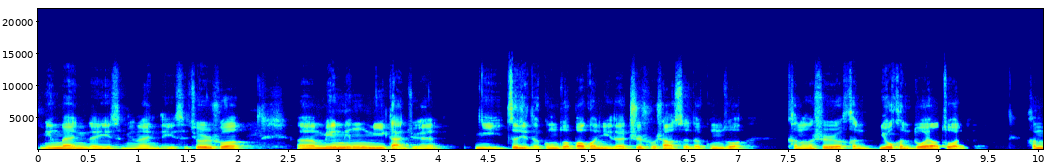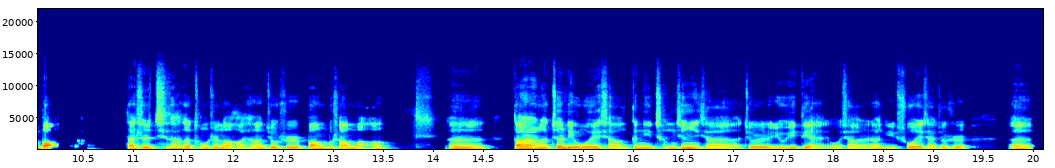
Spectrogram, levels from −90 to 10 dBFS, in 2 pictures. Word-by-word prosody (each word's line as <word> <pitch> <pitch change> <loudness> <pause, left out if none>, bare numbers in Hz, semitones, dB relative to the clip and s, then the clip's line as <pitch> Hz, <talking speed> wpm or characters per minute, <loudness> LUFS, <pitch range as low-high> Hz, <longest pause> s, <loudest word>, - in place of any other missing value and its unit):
明 105 -1 0
白 100 -3 +4
你 90 -1 -1
的 85 0 -2
意 85 +1 -2
思 85 +1 -12
明 85 +1 -8
白 90 -1 -3
你 85 - -7
的 85 - -12
意 85 - -7
思。 - - -15
就 120 -1 +3
是 110 - +4
说， 125 +2 +2 0.4
呃， 100 -1 +1
明 100 +7 +5
明 135 -3 +3
你 105 +2 +3
感 100 -7 0
觉 90 +3 -6 0.3
你 90 -3 -4
自 - - +2
己 95 - +1
的 95 - -5
工 95 0 -2
作， 95 -2 +1
包 100 +4 +4
括 105 +1 +1
你 85 -3 -1
的 85 0 -2
直 85 +5 -2
属 105 -3 -5
上 100 -1 0
司 85 - -7
的 - - -4
工 95 -1 -4
作， 90 -4 -3 0.3
可 - - -6
能 95 +3 -1
是 105 -1 +2
很 90 -3 -5
有 105 +2 +4
很 115 -9 -2
多 100 +4 +6
要 105 - +7
做 - - +3
的 - - -8 0.6
很 105 +2 +2
饱 - - +8
和。 - - -1 0.7
但 130 - +1
是 125 -3 +2
其 115 +1 -7
他 140 +3 0
的 135 - +2
同 100 -4 -4
事 120 - 0
呢， 100 -3 +1
好 95 -2 -4
像 110 +2 -2
就 115 +1 0
是 115 -1 0
帮 145 +7 +1
不 145 - -1
上 140 - 0
忙。 85 0 -5 0.6
嗯， 110 -1 +1 0.2
当 185 +1 +6
然 160 -3 +5
了， 160 -1 +2
这 195 +5 +3
里 115 - +5
我 100 +2 +3
也 - - +3
想 90 - -4
跟 150 - -1
你 115 - 0
澄 105 +6 -4
清 190 +5 +3
一 155 - +1
下， 100 -4 -3
就 105 0 -1
是 100 -1 +1
有 90 +1 -2
一 115 - 0
点 110 -7 -2
我 - - -7
想 - - -4
让 100 -1 -3
你 90 -1 -6
说 140 +4 0
一 135 - +1
下， 105 - -4
就 - - -4
是， 100 -2 -3 0.4
呃， 100 -1 -1
100 Hz, 290 characters per minute, -23 LUFS, 90-120 Hz, 0.7 s, 饱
